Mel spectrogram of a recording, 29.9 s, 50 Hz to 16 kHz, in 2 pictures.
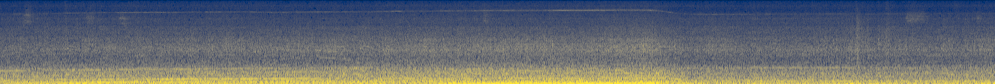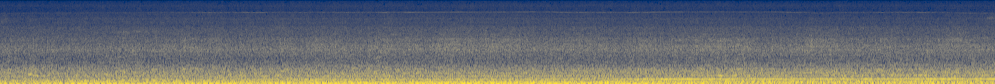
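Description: Scania L94UB Wright Solar bus's nine-litre five-cylinder diesel heard from inside the saloon, pulling and slowly rising in pitch, then dropping in pitch sharply about ten seconds in and running on steadily at the lower note. A faint high whine rises and falls with it.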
